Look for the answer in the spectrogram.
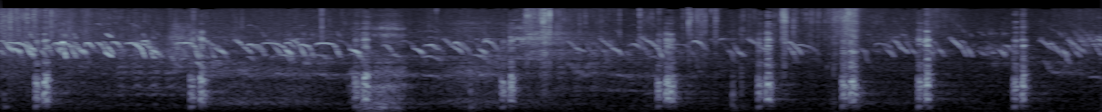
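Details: Broody bantam hen with chicks: regular soft clucks, a few spaced closer together, over a dense, continuous twittering of high chick peeps.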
